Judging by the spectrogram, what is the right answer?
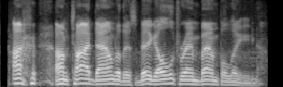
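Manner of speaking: very slow, put-on cowboy drawl. Reading out a quote from screen caps, in a cowboy voice. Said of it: "cowboy voice".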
